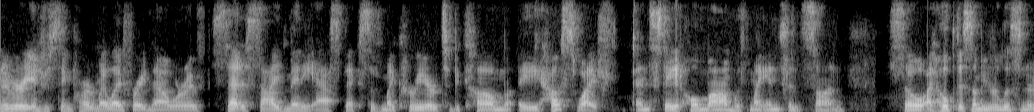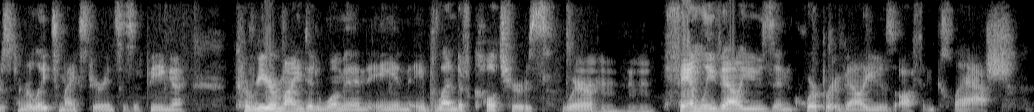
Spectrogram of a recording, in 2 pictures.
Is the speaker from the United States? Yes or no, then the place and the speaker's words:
yes; Chicago, Illinois, United States; also born or lived in northern India; I am a Chicago area native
